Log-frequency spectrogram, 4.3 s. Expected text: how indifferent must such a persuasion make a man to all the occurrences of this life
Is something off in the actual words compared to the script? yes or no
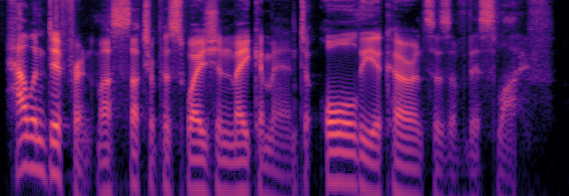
no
